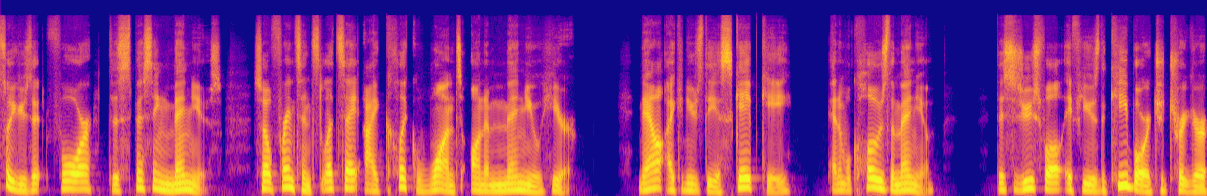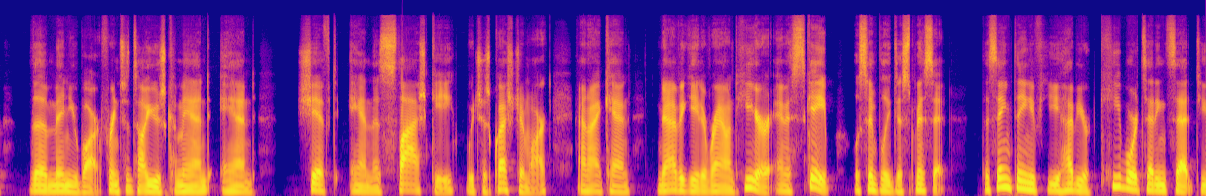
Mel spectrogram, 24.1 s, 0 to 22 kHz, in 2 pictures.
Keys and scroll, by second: 7.6 Escape, 16.2 shift+super+/, 18.0 Left, 19.9 Escape.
